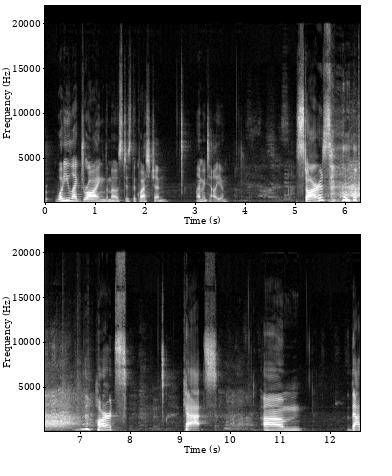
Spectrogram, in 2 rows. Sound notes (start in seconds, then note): 5.8 audience laughs; 5.8 laughs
